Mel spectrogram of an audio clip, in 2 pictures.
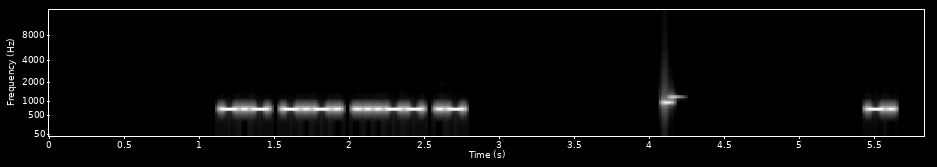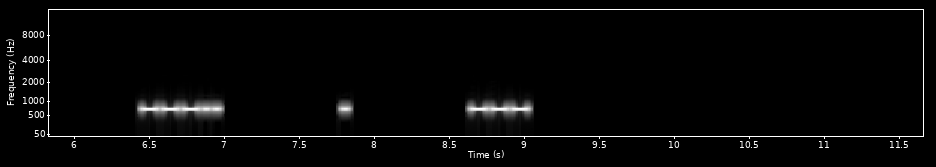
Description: Morse code, heard as a keyed tone, about 36 wpm, spaced as for 15 wpm, 700 Hz. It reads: KC3A N8EO
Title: USA Call Signs - 8x Character Spacing - 35wpm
